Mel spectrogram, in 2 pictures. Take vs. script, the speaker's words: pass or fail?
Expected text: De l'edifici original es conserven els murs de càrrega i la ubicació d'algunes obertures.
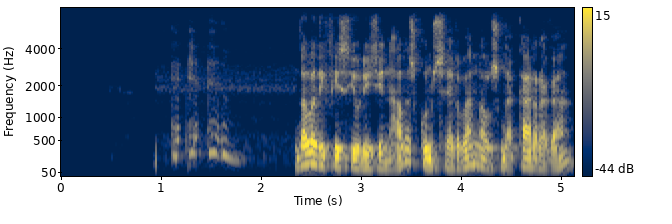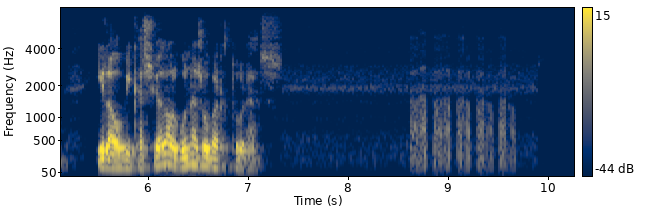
fail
